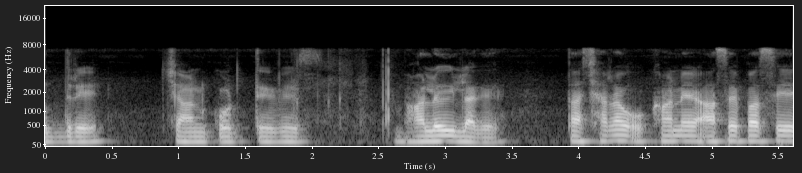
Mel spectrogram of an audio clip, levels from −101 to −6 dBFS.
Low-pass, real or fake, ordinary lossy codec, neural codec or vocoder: 7.2 kHz; real; none; none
